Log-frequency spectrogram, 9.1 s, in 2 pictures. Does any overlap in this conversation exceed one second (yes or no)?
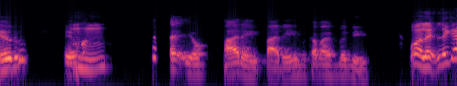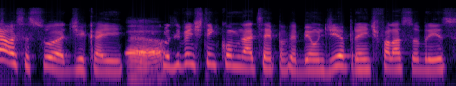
no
